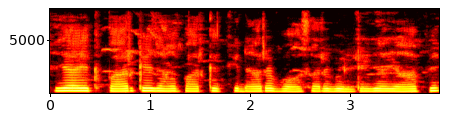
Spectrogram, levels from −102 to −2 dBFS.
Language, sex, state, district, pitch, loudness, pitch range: Hindi, female, Uttar Pradesh, Gorakhpur, 225 Hz, -19 LUFS, 215-235 Hz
